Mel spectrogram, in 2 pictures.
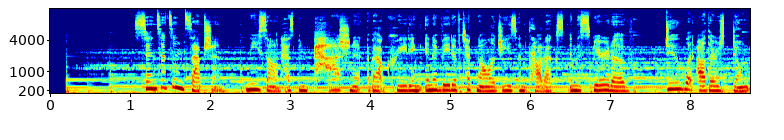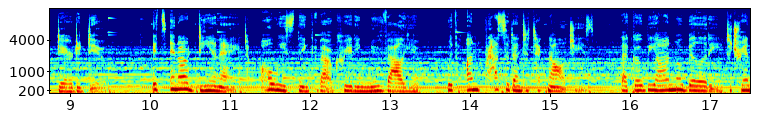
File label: CORPORATE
